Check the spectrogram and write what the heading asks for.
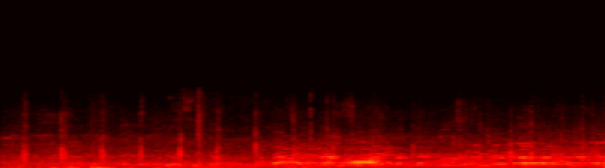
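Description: Men's voices shouting and calling across an open football ground during a goal celebration, several at once and in short bursts, with a few sharp claps.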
